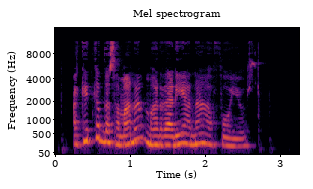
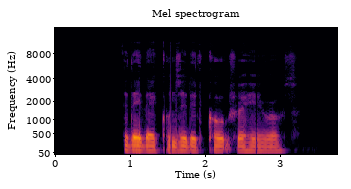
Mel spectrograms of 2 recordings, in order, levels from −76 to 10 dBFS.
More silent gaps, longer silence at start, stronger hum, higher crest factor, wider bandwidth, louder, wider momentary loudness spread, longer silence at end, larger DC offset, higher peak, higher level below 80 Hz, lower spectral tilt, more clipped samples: neither; second, 0.25 s vs 0.95 s; neither; about the same, 18 dB vs 20 dB; about the same, 11.5 kHz vs 10.5 kHz; about the same, -21 LUFS vs -22 LUFS; about the same, 12 LU vs 11 LU; about the same, 0.6 s vs 0.7 s; neither; about the same, -6 dBFS vs -4 dBFS; second, -64 dBFS vs -42 dBFS; second, -3.5 dB/octave vs -8.5 dB/octave; neither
